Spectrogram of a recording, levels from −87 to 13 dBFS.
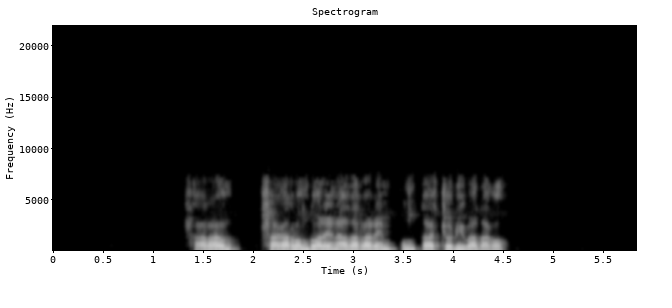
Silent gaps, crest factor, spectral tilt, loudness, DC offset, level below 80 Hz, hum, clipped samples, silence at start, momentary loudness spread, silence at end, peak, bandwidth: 1.98-2.02 s; 16 dB; -7.5 dB/octave; -16 LUFS; under 0.1%; -60 dBFS; none; under 0.1%; 1.4 s; 11 LU; 1.35 s; -2 dBFS; 7.2 kHz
